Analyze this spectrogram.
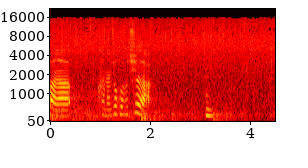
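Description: A teenage girl speaks up close in short, lively phrases.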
